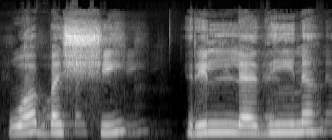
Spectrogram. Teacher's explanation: ذال زیر یادی یا مدہ ہے، 1 سے 2 الف کے برابر اس کی ادائیگی رکھیں گے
